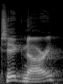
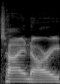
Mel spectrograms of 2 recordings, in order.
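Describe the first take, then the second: First: The name is said with non-English vowels. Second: The name is said with English-style vowels. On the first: "to Tignari" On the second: "de-anglicize Tainari"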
